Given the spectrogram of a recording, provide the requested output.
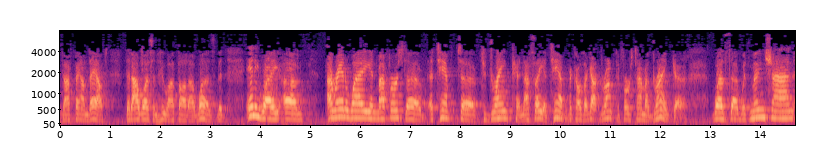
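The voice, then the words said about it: Hillbilly Southern twang accent. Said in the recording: “I guess it's hillbilly twang. ... they'll say, "Where are you from down south?" ... they never heard anybody talk like me from up north, so it's hillbilly twang.”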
